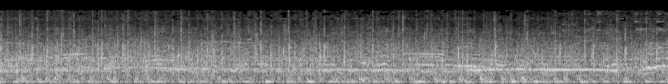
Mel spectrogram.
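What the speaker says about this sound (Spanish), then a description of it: "Ahora sí aplaudamos a las organizaciones" A crowd at a rally applauds and cheers for organisations, sustained clapping mixed with shouts and a held vocal tone, loud and continuous throughout.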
